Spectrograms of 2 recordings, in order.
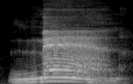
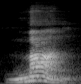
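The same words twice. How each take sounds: First: It is said in an American accent. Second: It is said in a British accent. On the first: "pronounced with an American" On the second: "and a British accent"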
